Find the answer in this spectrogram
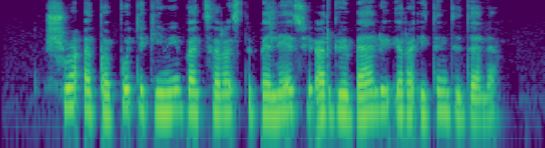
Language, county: Lithuanian, Vilnius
